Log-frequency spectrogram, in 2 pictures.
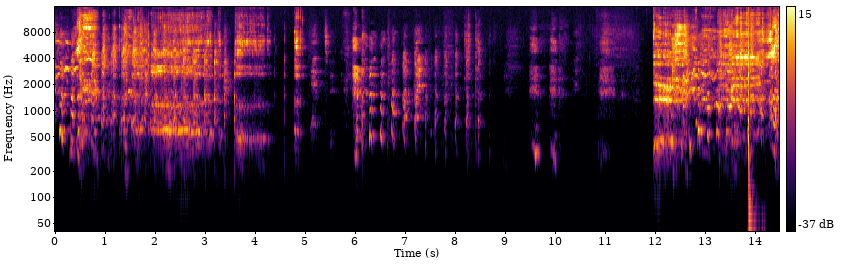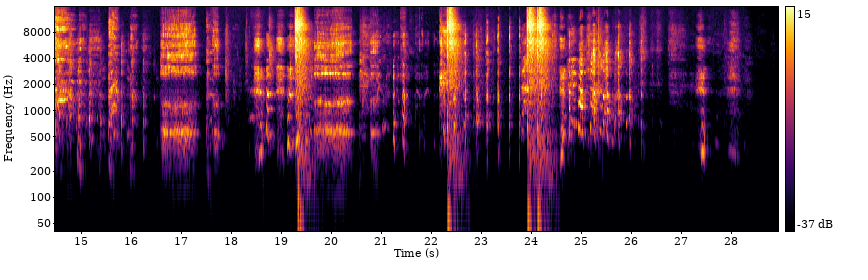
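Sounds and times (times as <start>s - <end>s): men belching: 1.5s - 5.0s, 12.0s - 14.4s, 16.6s - 17.9s, 19.6s - 21.1s
sharp thumps: 13.8s - 14.2s, 19.3s - 19.8s, 22.3s - 22.9s, 23.9s - 24.7s.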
